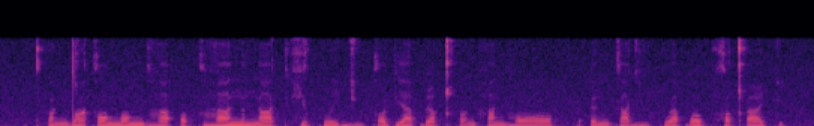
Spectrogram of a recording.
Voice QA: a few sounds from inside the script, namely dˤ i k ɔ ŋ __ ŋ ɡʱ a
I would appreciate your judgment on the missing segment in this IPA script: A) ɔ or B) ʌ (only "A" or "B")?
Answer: A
